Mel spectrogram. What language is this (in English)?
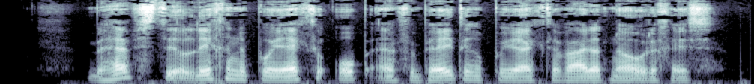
Dutch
